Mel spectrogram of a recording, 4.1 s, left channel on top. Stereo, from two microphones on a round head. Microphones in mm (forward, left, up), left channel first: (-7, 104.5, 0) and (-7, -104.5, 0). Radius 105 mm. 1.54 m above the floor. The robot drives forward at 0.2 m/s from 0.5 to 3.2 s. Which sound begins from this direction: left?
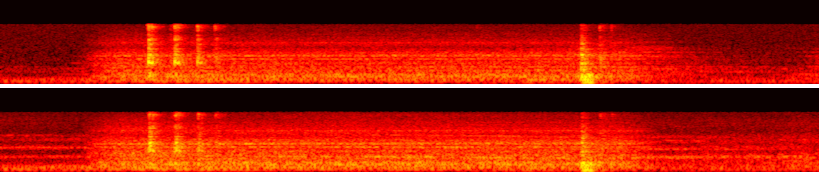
A drawer, at 0.7 s.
